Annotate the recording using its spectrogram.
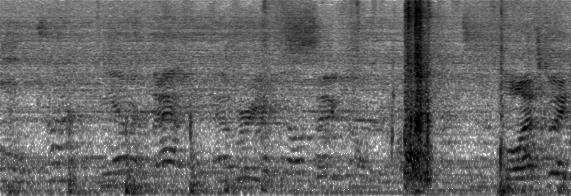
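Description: Indistinct voices in a large room, with a single brief, loud rushing noise about three seconds in.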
